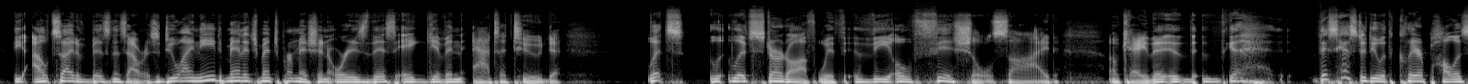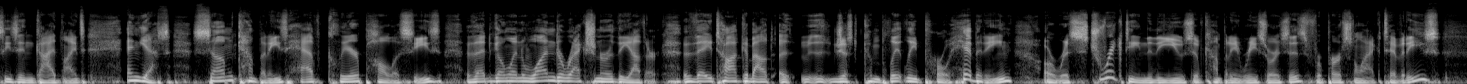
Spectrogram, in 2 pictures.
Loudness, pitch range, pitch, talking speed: -19 LUFS, 95-130 Hz, 110 Hz, 140 wpm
